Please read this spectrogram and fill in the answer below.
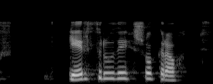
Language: Icelandic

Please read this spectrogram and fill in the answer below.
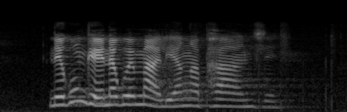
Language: Swati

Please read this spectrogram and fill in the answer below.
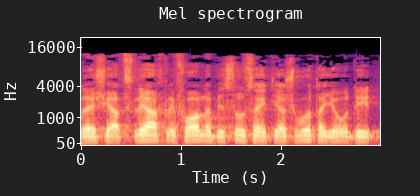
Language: Hebrew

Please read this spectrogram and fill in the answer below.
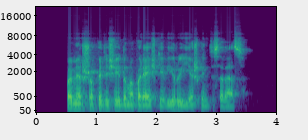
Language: Lithuanian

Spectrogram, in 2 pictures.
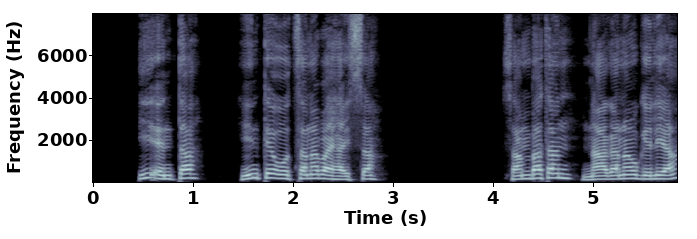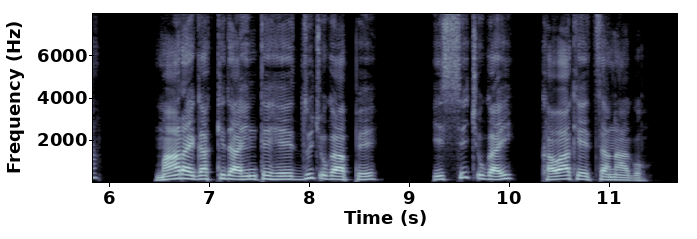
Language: Gofa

